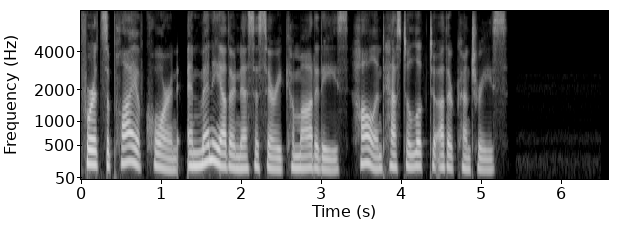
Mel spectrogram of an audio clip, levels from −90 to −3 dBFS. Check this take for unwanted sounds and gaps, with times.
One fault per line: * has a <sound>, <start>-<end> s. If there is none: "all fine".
all fine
